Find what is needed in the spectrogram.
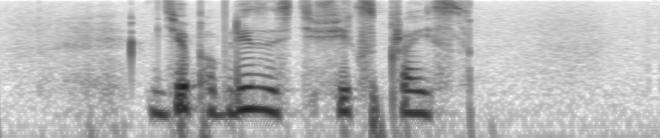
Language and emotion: Russian, neutral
